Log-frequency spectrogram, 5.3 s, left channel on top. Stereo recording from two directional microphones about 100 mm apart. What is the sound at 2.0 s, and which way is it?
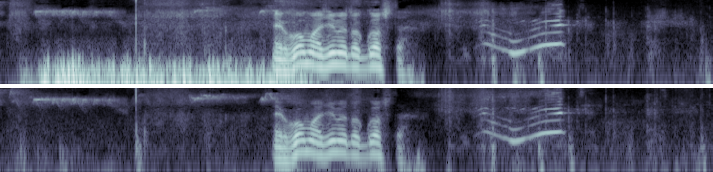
Speech, 15° left (ahead or behind).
